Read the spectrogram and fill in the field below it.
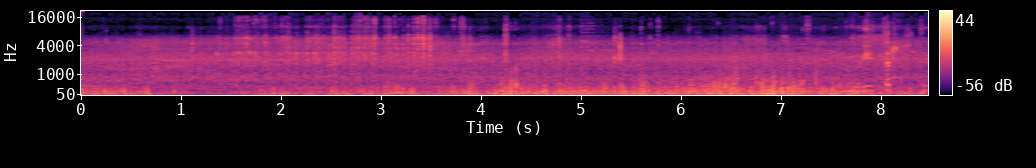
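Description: Strong wind blows across a wet sandy North Sea beach at Middelkerke, Belgium, near where a kite-drawn rider skims toward the water; a steady, rough rush of gusts buffets close to the microphone, swelling louder toward the end.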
